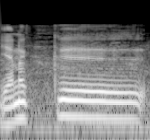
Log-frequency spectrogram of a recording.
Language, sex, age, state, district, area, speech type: Tamil, male, 18-30, Tamil Nadu, Perambalur, rural, spontaneous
